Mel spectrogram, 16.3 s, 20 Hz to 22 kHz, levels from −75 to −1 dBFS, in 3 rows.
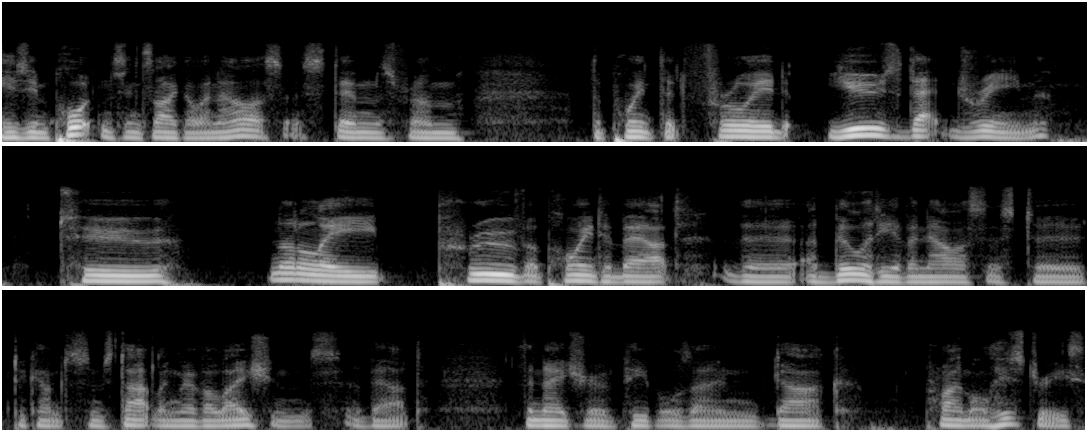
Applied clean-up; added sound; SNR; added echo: none; none; none; none.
